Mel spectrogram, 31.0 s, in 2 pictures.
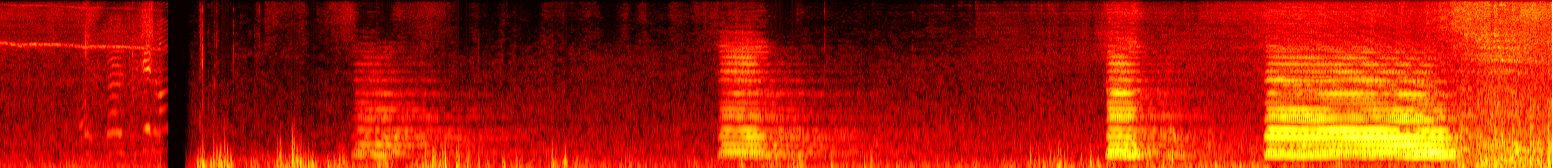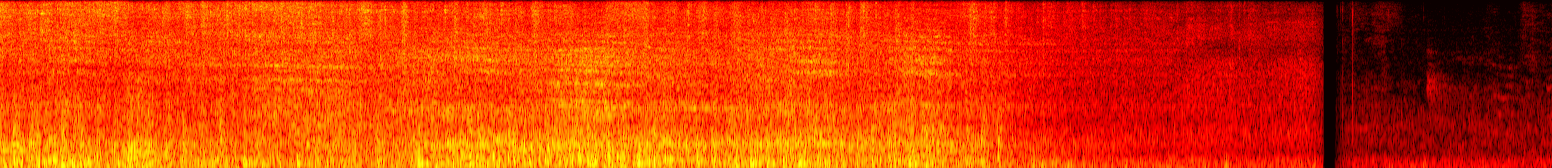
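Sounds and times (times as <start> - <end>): train horn blast: 3.4 - 5.2, 7.1 - 8.8, 11.0 - 14.8
train wheels rushing on rails: 8.7 - 28.8.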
